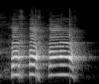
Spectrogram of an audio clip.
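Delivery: high loud ha ha ha; loud cartoon laugh. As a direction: belt out a big laugh. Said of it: "People laughed".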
